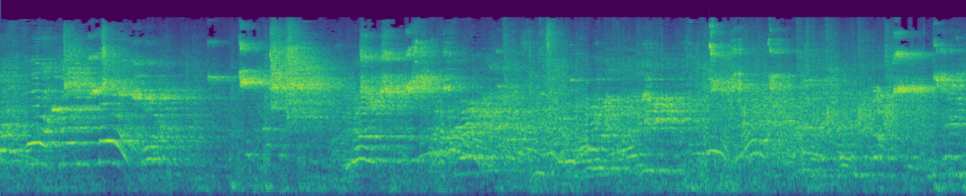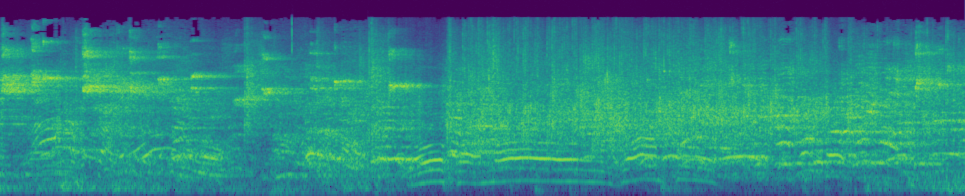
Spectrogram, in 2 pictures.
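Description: A crowd of spectators chatters and calls out in an echoing hall.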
